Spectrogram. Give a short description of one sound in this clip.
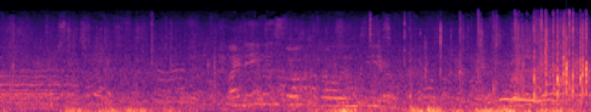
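A young girl speaks into a microphone through a loudspeaker outdoors.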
